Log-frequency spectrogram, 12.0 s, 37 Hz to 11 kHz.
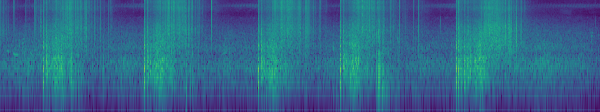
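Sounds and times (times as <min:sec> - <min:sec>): firework crackling: 0:00.0 - 0:11.6
firework launch bangs: 0:05.1 - 0:08.4.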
